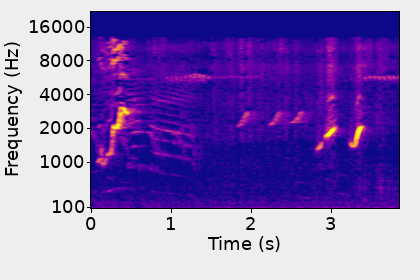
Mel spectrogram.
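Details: A kept black-crested bulbul sings a sharp rising whistle, then soft level notes and two loud upward-slurred whistles near the end, with faint noise underneath.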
